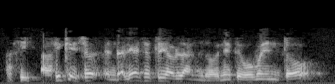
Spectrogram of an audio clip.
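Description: A man's voice: mid-range voice, expressive, fairly quick, breathy edge. A man in his forties with an Argentine accent, a guest telling his family story at home, hesitant and full of fillers and repeated yeses. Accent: Argentine Spanish. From Argentina, Paraná, Entre Ríos. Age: 40s. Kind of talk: phone interview, personal story. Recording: dull lo-fi remote line.

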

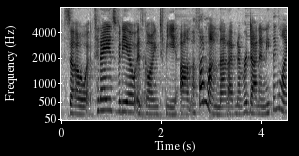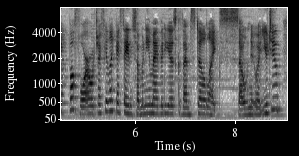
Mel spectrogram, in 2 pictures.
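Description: A woman's voice: mid-range voice, fairly quick, hardly any pauses, a bit bright, faint music behind. A young woman in her twenties chatting upbeat through a nail art tutorial in her bedroom, with self-mocking asides. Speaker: beauty vlogger. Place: bedroom, indoors.

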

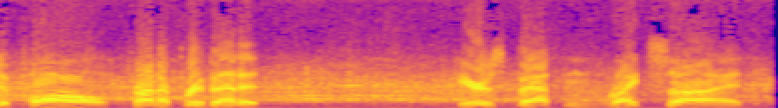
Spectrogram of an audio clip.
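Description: A man calls a basketball game live for radio in a high-pitched voice, in short, clipped running phrases. The sound is a dull, noisy 1970s broadcast recording. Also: animated, unhurried. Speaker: radio play-by-play announcer. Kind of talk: live basketball play-by-play commentary. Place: courtside in a basketball arena.

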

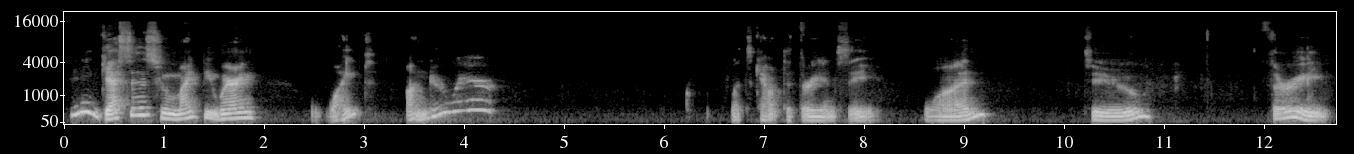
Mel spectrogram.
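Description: A man in his thirties reads a picture book to children in a highly animated voice that swings up and down. He takes it very slowly, with playful wonder and a little creak, asking the listeners questions. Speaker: storytime reader. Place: small room at home, indoors.

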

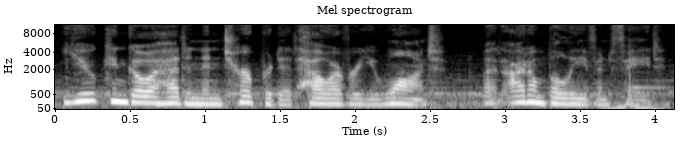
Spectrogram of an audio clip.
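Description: A woman's voice: on the low side, fairly quick, lightly acted. A woman voicing a blunt young soldier girl. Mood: calm. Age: young adult. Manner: matter-of-fact, reserved, blunt. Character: cool, blunt young female psychic soldier. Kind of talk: video game dub acting. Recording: game audio with music behind.

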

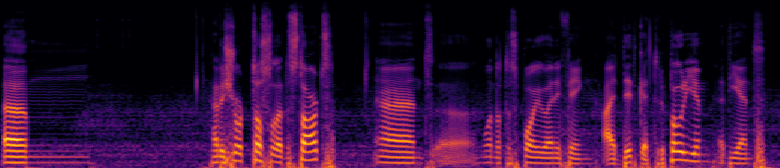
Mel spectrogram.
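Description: A middle-aged man with a Dutch accent, chatting loosely through a replay of his racing game run, halting and correcting himself as he goes. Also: medium pitch, a little hiss or hum. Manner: halting, rambling, self-correcting. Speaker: sim racing streamer. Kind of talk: casual replay commentary. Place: home gaming room.

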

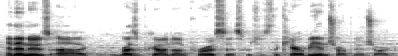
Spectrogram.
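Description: A man in his thirties from the US Chesapeake Bay region, hosting a casual livestream in a halting, self-deprecating way, his throat slightly raspy from allergies. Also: mid-range voice, level tone, pushed and bright, faint music behind. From United States, Chesapeake Bay region. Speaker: livestream host.

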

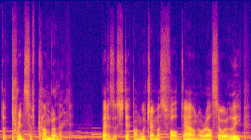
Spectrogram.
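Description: An actor playing an ambitious, brooding Scottish general in a Shakespearean radio drama, speaking declamatory verse. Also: male voice, on the low side, normal speed, over music, lightly acted. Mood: dark resolve.

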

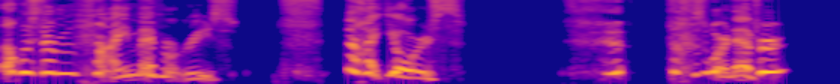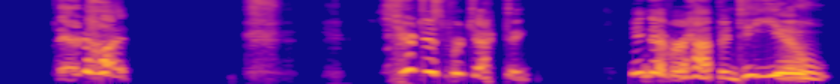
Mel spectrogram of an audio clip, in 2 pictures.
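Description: A man's voice: very high voice, big pitch swings, takes it slowly, creaky, long pauses, dry recording, clean studio sound, pitched above the performer's own voice, heavily acted. A man voicing a grieving young pony stallion who screams through his tears. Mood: tearful insistence. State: crying.

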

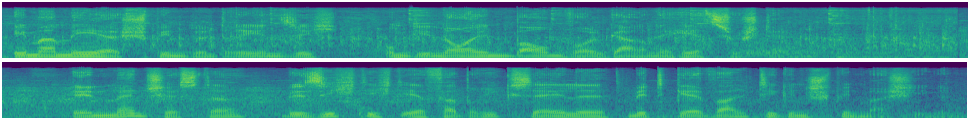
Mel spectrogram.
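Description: A man narrating a scripted historical documentary in measured, dramatic short sentences. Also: low voice, expressive, noisy background. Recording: music behind the narration.

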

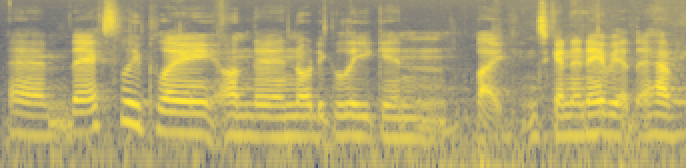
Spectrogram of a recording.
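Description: Low-pitched young woman in casual chat. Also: fairly even intonation, brisk, gravelly, fairly bright tone. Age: young adult. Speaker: professional golfer, panel guest. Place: indoor lounge, seated around a table. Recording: faint background room noise.

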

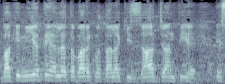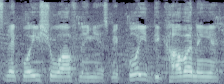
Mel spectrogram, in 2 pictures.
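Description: A man's voice: on the high side, fairly even intonation, a little fast. A man in his thirties from Pakistan addressing viewers outdoors as a charity vlogger, earnest and devout, full of prayers and blessings while gesturing with open hands. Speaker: charity vlogger handing out groceries. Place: open courtyard outdoors among seated families. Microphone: camera a few feet away, waist-up framing. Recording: outdoor crowd murmur behind. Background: crowd of people.

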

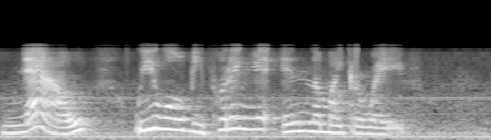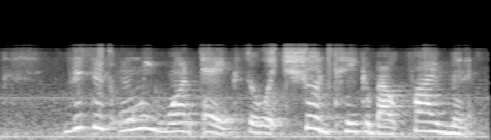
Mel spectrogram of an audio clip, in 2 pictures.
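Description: Woman, amateur cooking-show host, unscripted and a little halting, recorded on a camera mic with a dull, noisy sound. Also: a little high, animated. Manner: unscripted, stumbling over words now and then. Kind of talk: homemade cooking demonstration. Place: home kitchen. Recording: dull lo-fi home video with noise.

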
